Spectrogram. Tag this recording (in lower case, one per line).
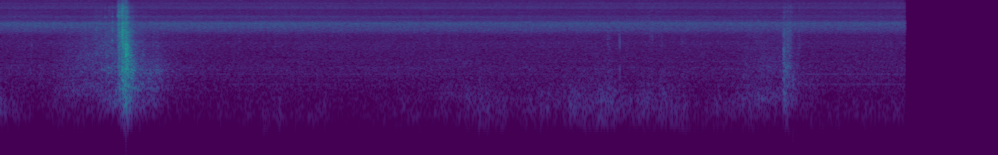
opening or closing car doors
